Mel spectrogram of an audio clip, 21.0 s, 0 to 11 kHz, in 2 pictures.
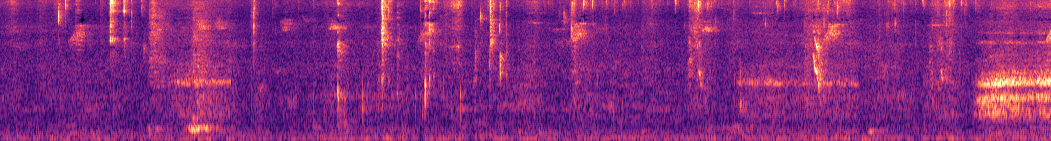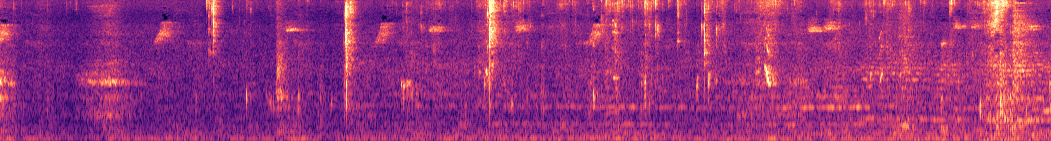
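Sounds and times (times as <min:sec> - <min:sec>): low steady hum: 0:00.0 - 0:21.0
wet chewing and lip smacks: 0:02.4 - 0:09.7, 0:12.4 - 0:21.0.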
